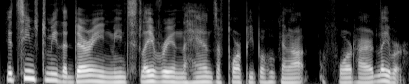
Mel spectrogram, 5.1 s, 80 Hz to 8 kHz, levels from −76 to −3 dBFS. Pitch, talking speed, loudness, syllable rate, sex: 140 Hz, 225 wpm, -17 LUFS, 5.6 syllables/s, male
